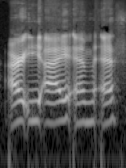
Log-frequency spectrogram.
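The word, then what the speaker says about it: Reims: it's fun to say re IMF the French don't pronounce the end of it but it's the cathedral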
